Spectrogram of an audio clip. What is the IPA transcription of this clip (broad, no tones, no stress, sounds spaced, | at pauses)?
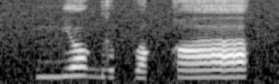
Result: mʲ ɒ ɡ ʏ p ʊ q a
